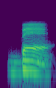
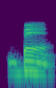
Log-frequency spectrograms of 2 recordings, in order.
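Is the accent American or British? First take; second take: British; British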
